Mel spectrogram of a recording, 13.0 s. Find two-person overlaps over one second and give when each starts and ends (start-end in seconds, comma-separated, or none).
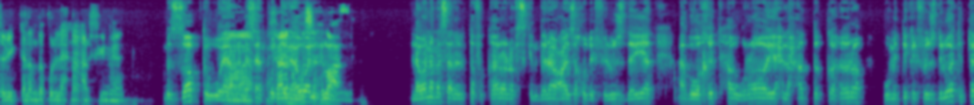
2.9-4.3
